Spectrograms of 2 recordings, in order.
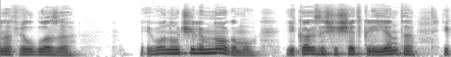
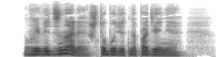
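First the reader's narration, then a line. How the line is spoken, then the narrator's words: Angry. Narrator (Russian): Зло сказал Семен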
